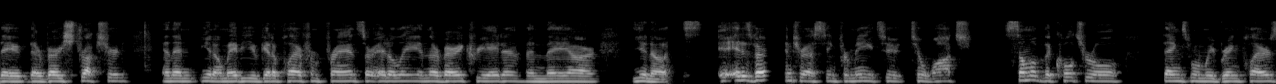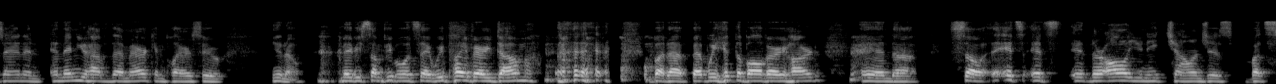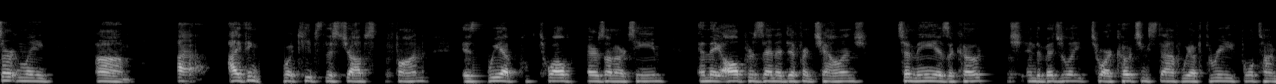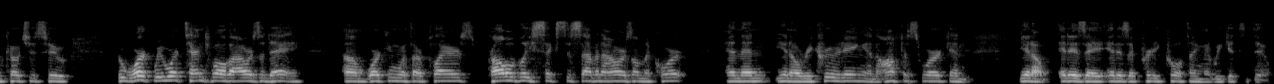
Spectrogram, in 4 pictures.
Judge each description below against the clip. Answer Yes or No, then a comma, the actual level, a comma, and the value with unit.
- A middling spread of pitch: No, narrow, 2.1 semitones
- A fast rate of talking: Yes, fast, 205 wpm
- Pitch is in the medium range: Yes, medium, 150 Hz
